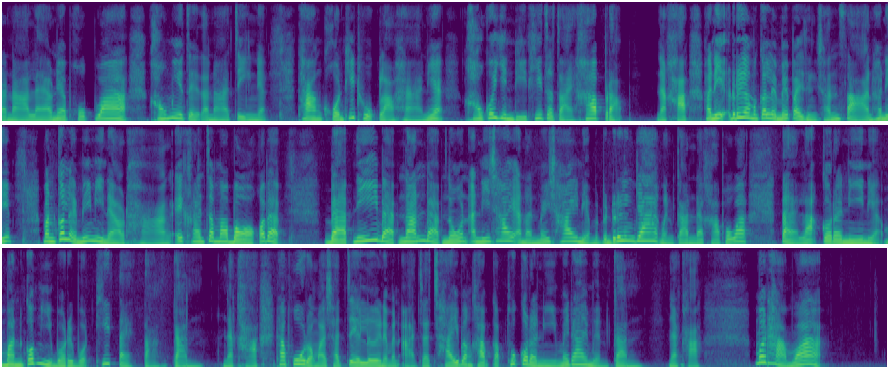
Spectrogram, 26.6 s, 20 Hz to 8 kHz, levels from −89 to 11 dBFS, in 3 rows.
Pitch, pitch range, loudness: 200 Hz, 160-235 Hz, -18 LUFS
